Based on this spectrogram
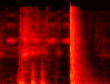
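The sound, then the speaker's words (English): A cricket chirps steadily in the background throughout, faint but constant, while a voice speaks briefly at the start and a single sharp thunk lands partway through. “Cricket does not care. It's going, like, it's steady going.”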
